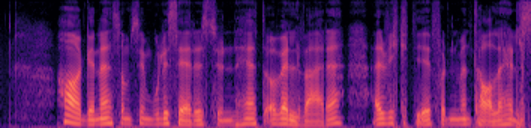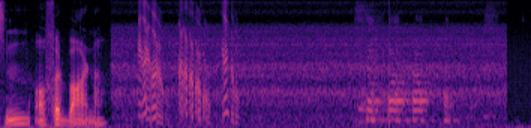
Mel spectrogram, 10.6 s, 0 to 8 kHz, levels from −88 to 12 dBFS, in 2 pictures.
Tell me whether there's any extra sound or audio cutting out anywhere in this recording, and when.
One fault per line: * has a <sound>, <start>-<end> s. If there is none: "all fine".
* has a chirp, 6.7-7.7 s
* has a laugh, 8.8-10.3 s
